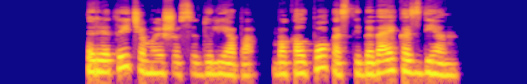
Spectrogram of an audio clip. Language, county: Lithuanian, Panevėžys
